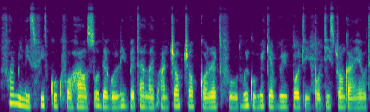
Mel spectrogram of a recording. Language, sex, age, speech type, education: Nigerian Pidgin, male, 30-45, spontaneous, tertiary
